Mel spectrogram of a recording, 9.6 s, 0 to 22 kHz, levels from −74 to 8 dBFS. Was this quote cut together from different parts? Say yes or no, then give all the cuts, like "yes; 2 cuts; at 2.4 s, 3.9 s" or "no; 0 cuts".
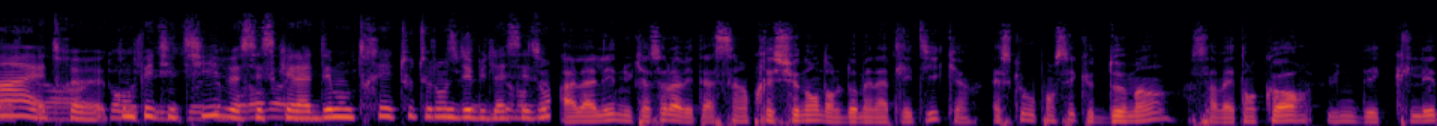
yes; 1 cut; at 3.7 s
